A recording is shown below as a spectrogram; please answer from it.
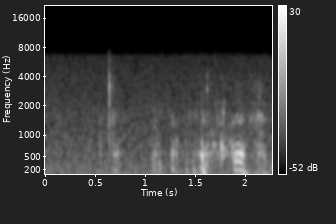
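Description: Muffled water movement and knocks against an underwater camera's housing, with a sharp click about half a second in. Near the end a falling swoop leads into a muffled voice.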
